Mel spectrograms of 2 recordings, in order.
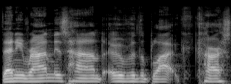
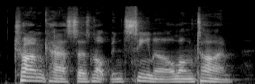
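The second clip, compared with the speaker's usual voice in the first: plain reading voice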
